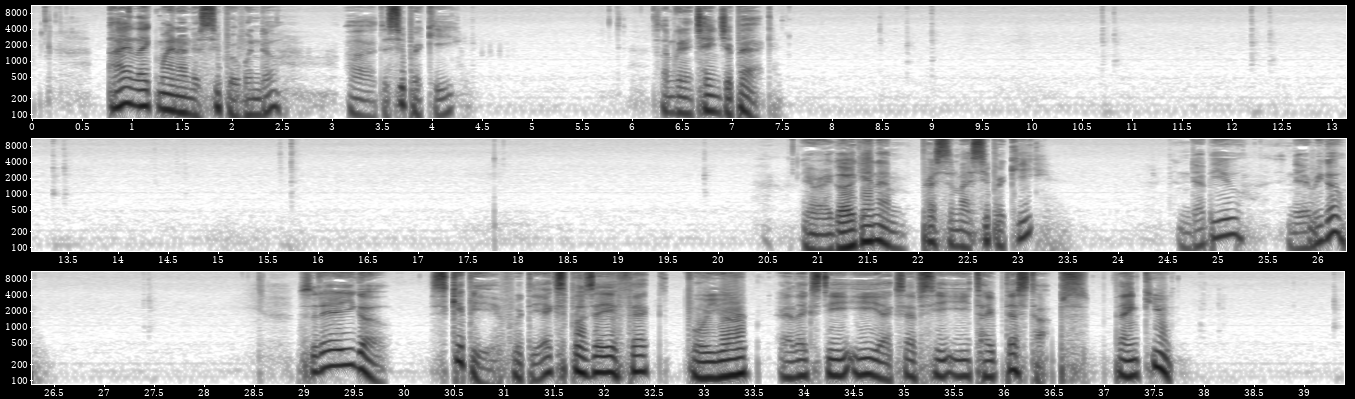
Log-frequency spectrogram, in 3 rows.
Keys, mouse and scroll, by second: 0.0 click, 4.3 BackSpace, 8.5 shift+w, 10.7 click, 12.2 click, 13.3 click, 14.6 Up, 15.6 KP_Enter, 24.4 super+w, 27.4 click, 38.0 right click, 39.3 click.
